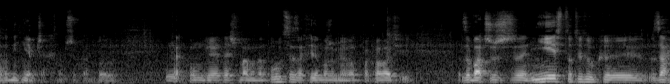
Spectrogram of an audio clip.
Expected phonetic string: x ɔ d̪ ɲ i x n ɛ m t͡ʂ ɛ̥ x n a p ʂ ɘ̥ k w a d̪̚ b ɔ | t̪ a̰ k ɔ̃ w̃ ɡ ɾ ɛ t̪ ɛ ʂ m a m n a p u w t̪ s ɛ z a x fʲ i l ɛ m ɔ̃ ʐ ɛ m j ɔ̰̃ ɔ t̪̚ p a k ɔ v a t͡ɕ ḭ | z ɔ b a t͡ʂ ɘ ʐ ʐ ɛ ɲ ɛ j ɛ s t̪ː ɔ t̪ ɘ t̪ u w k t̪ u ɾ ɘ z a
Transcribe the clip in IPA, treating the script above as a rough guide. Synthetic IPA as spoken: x ɔ d̪ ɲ i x ɲ ɛ m t͡ʂ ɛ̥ x n a p ʂ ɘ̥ k w a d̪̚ b ɔ | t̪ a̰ k ɔ̃ w̃ ɡ ɾ ɛ t̪ ɛ ʂ m a m n a p u w t̪ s ɛ z a x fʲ i l ɛ m ɔ ʐ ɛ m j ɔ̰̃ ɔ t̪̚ p a k ɔ v a t͡ɕ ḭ | z ɔ b a t͡ʂ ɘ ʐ ʐ ɛ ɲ ɛ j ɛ s t̪ː ɔ t̪ ɘ t̪ u w k t̪ u ɾ ɘ z a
